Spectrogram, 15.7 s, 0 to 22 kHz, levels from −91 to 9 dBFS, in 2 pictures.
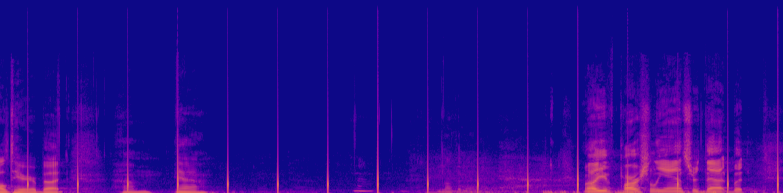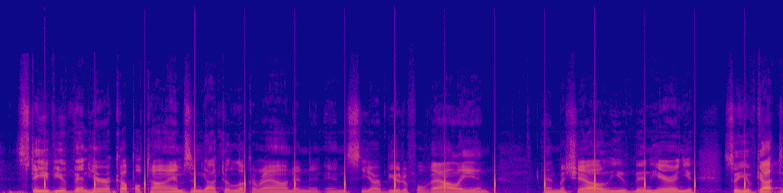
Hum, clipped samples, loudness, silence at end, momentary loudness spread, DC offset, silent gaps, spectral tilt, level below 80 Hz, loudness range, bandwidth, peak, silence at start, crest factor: none; under 0.1%; -34 LUFS; 0 s; 10 LU; under 0.1%; none; -5.5 dB/octave; -56 dBFS; 6 LU; 16.5 kHz; -4 dBFS; 0 s; 30 dB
